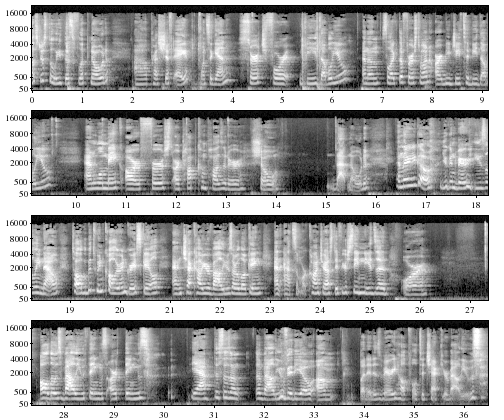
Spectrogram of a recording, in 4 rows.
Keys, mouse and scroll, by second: 0.8 click, 1.6 Delete, 2.5 shift+a, 10.0-10.8 drag, 11.6-12.5 drag, 15.8 click, 18.8-19.4 drag, 18.8-19.4 middle drag, 19.8 click, 23.6 drag, 24.4 drag, 26.4-27.9 drag, 26.6 middle click, 29.2 click, 31.3 drag, 32.1 click, 33.7 click, 34.8 click.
